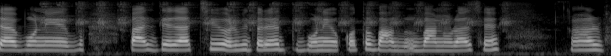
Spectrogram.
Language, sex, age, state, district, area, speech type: Bengali, female, 18-30, West Bengal, Birbhum, urban, spontaneous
